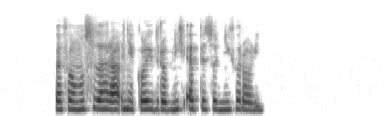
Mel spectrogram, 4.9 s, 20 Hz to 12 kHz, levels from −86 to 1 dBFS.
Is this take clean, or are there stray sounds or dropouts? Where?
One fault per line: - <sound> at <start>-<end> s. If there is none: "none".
none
